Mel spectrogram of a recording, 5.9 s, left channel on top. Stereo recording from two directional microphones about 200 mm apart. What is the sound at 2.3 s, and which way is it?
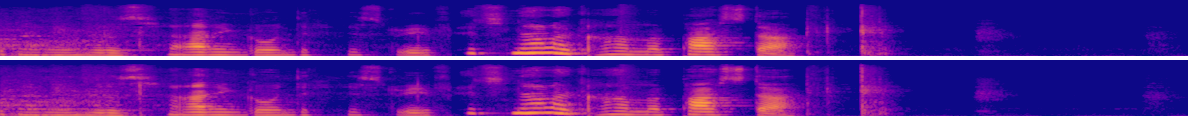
A woman's voice, 15° left (ahead or behind).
